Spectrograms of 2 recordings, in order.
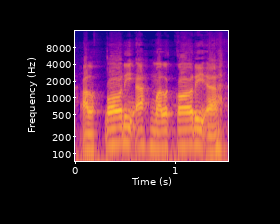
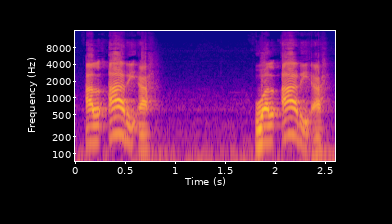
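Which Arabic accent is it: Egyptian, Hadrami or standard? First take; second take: standard; Egyptian. First: The q is said as a standard uvular q. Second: The q is dropped, Egyptian style.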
